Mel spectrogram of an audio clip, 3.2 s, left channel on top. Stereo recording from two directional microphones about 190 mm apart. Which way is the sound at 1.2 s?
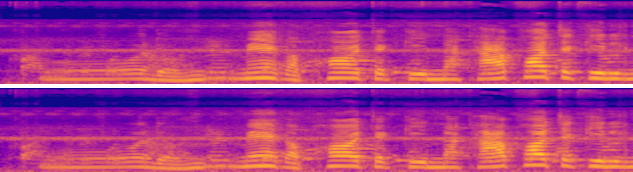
25° right (ahead or behind).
